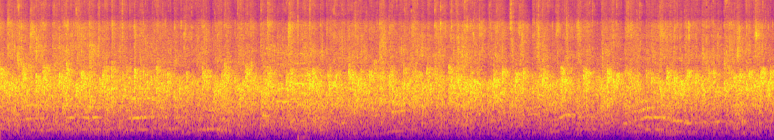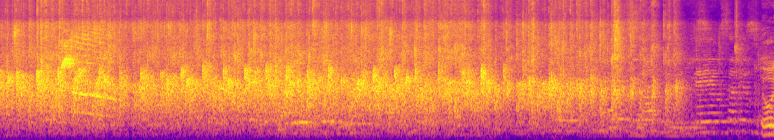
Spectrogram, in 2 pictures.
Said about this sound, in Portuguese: Você pode aplaudir a Jesus? Amém.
